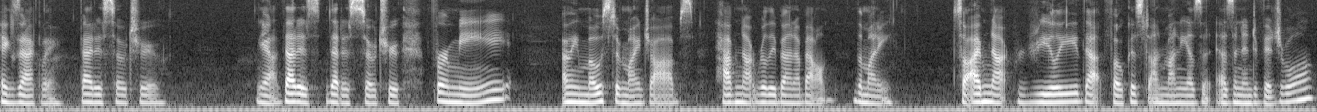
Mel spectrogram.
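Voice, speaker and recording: With audible room echo, a woman speaks at a moderate pace and fairly low pitch, her intonation fairly even, with long, frequent pauses. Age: 60s. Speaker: foundation partnerships director. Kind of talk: podcast interview.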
